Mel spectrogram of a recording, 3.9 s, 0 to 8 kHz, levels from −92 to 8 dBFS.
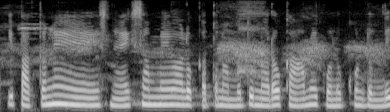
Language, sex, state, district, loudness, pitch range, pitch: Telugu, female, Telangana, Hyderabad, -15 LUFS, 180-205 Hz, 195 Hz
